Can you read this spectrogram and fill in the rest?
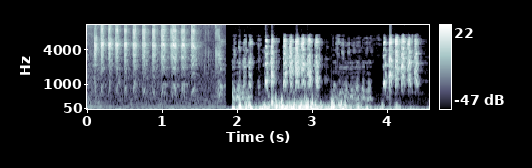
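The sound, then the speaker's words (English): Badger calls: a quick run of about ten rhythmic, buzzy chirring pulses, then louder, harsh growling and hissing bursts in uneven spurts, with no talking. “You want to know what a badger sounds like?”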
